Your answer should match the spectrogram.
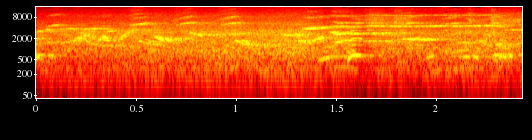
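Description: White-rumped shama (murai batu) singing among other caged songbirds: varied whistles and chirps overlap. A long high whistled note is held from a little before the end.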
